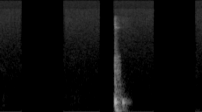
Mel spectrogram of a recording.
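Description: A single short knock or tap a little over a second in, in otherwise near silence.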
